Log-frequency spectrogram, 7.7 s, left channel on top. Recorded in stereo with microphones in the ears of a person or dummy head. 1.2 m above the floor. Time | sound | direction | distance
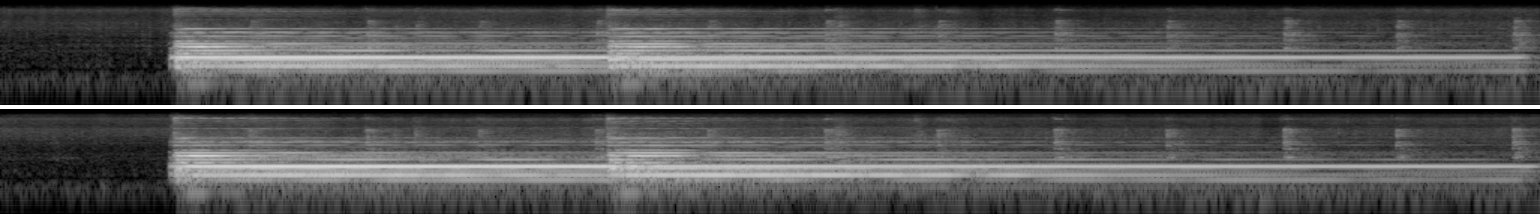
0.8 | ticking | 30° right (ahead or behind) | 1.3 m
